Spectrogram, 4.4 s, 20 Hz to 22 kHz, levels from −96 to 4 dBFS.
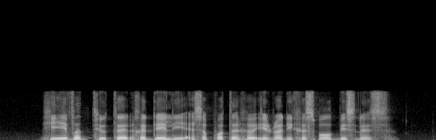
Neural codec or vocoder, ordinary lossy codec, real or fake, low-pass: none; none; real; none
